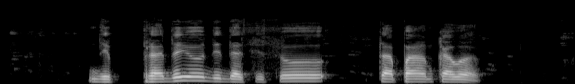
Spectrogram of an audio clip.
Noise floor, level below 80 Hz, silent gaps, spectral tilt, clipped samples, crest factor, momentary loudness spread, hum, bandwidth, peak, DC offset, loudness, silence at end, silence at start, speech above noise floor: -72 dBFS; -72 dBFS; none; -6.5 dB/octave; under 0.1%; 20 dB; 15 LU; none; 8.8 kHz; -4 dBFS; under 0.1%; -22 LUFS; 0.95 s; 0.9 s; 51 dB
